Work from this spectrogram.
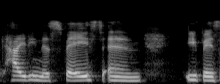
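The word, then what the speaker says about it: Ippei: Albert Pujols asked Shohei's interpreter, Ipe, is that how you pronounce his name, Ipe?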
